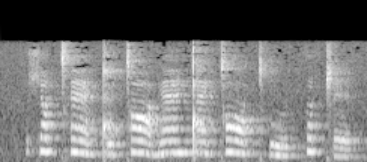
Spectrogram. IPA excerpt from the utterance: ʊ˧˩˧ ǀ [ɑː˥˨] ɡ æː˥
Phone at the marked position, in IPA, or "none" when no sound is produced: ɑː˥˨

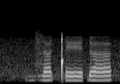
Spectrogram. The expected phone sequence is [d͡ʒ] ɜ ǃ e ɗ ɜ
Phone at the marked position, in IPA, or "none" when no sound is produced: d͡z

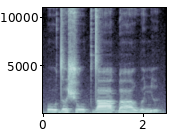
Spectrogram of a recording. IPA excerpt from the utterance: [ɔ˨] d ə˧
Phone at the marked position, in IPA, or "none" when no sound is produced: o˨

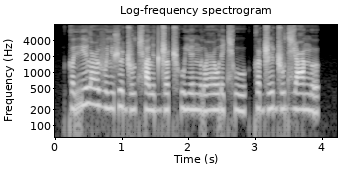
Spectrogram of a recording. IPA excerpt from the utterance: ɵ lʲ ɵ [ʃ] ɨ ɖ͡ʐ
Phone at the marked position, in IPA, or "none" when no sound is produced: ʃ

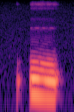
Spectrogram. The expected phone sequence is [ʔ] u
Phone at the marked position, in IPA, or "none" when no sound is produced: ʔ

